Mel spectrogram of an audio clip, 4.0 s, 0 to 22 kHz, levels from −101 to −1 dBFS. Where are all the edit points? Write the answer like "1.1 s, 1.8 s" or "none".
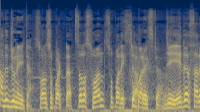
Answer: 1.5 s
